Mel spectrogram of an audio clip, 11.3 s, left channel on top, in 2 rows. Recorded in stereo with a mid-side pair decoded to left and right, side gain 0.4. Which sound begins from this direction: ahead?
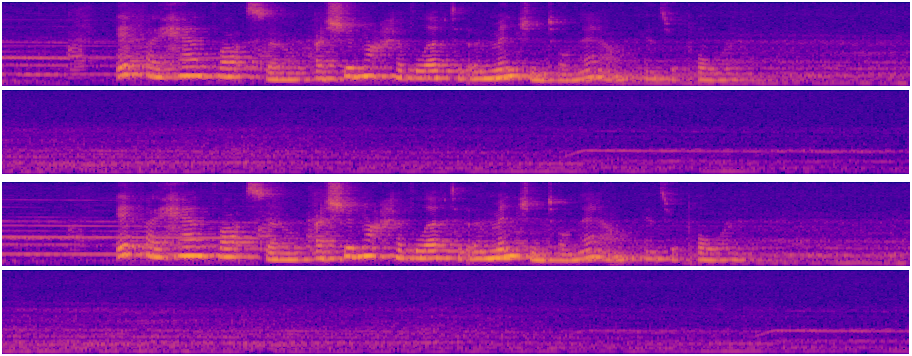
A woman speaking, at 0.7 s.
